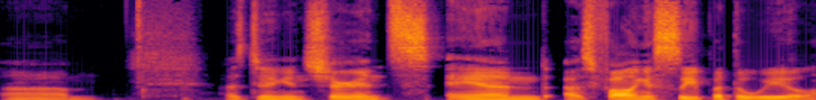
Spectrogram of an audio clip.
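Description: A man with an American accent speaks in an ordinary speaking voice at a fairly low pitch and a moderate pace. His intonation is fairly even, and the sound is dry and close with no echo. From Texas. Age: 20s. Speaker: e-commerce entrepreneur. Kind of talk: casual interview.

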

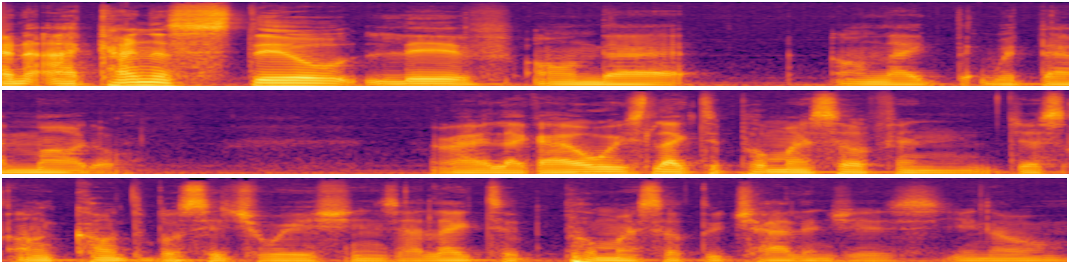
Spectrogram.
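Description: Spoken at a moderate pace with fairly even intonation and an American accent, this very clean recording has a silent background. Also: man, very deep, low pitch for a man. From Miami, Florida (Hialeah). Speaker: former gangster turned entrepreneur and actor. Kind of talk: casual interview.

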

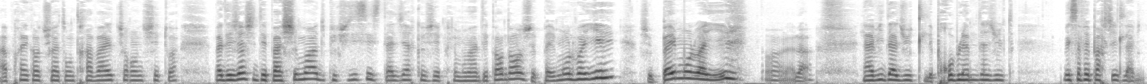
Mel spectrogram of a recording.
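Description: Her tone is dark and mellow, and her pitch is medium with ordinary variation. The woman speaks at a fairly quick pace. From France, Paris. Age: 30s. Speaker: podcaster. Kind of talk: casual monologue.

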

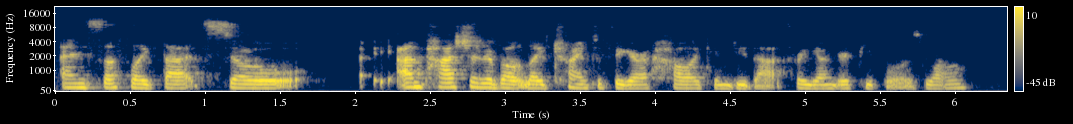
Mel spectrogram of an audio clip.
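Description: A woman speaks in an ordinary speaking voice at a fairly quick pace, with a fairly low pitch and fairly even intonation. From Iran, raised in Canada. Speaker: life coach. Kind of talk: casual interview. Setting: video call.

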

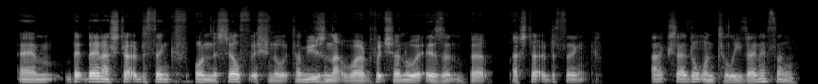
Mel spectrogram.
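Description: A man talks at a fairly quick pace with a strong northeast Scottish accent. The recording is very clean, with a silent background. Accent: northeast Scottish (Doric), broad. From northeast Scotland. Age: 40s. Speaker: creative coach. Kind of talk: casual interview chat.

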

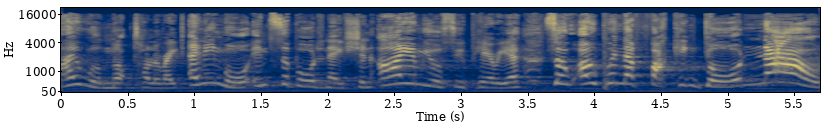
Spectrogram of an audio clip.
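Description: In a put-on character voice, a woman speaks at a high pitch with big pitch swings. Her tone is bright and sharp, and she moves at a fairly quick pace.

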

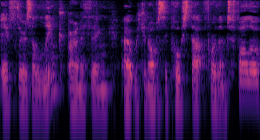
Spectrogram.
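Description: Talking at a fairly quick pace, a man with a Scottish accent uses a medium pitch and ordinary pitch variation. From Scotland. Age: 30s. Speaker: drag queen podcast host. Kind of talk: interview conversation.

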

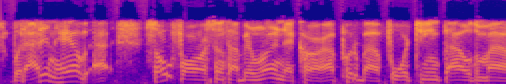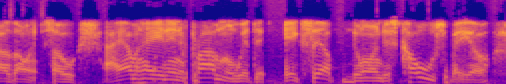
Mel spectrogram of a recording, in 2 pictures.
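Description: A man with a Southern US accent talks at a moderate pace and a medium pitch. His loudness stays very even despite noticeable background noise. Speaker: caller. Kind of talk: call-in question. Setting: phone call.

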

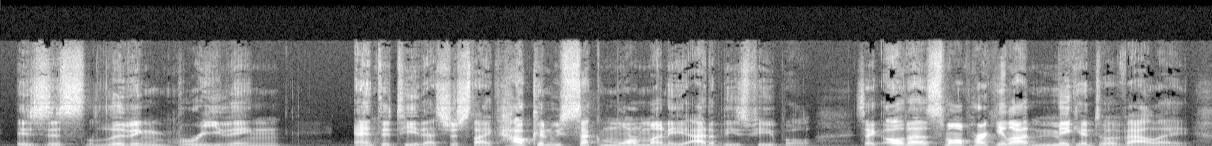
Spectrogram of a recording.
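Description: A man talks in a normal speaking voice at a moderate pace. His fairly low pitch carries ordinary pitch variation. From Canada. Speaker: comedian and actor. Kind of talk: casual chat. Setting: studio.

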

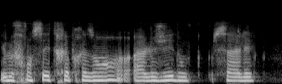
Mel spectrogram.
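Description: Speaking at a moderate pace, a woman has a fairly low pitch, a dark, mellow tone and monotone, flat intonation. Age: 40s. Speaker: interviewee. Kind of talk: testimony.

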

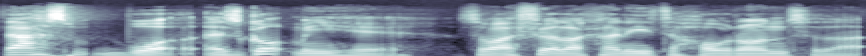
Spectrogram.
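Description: The background stays quiet. A man delivers his words fairly quickly, his intonation fairly even. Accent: southern English. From England, Ipswich (Suffolk). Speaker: heavyweight boxer. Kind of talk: casual interview. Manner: articulate, well-spoken.

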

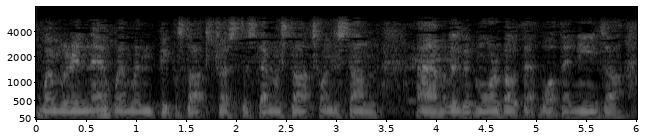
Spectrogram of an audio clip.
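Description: In a South Welsh accent, a man speaks in a fairly low, monotone, flat voice amid noticeable background noise and audible room echo. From Wales, South Wales mining community. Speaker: nursing professor and researcher. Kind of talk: interview conversation. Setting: conference venue, out in the wild.

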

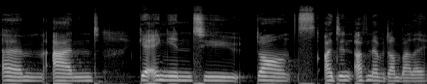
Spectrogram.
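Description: A woman with a fairly low pitch speaks fairly slowly in a flat monotone, in a very clean recording with a silent background. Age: 20s. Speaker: dance graduate. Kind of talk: casual discussion.

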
